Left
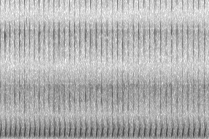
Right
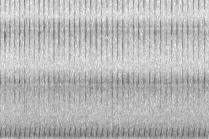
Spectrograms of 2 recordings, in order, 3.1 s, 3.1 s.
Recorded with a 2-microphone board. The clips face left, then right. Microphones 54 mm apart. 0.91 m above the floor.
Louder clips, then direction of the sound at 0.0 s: Left 10 dB; 50° left (ahead or behind).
